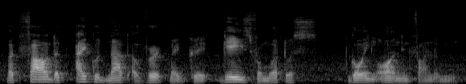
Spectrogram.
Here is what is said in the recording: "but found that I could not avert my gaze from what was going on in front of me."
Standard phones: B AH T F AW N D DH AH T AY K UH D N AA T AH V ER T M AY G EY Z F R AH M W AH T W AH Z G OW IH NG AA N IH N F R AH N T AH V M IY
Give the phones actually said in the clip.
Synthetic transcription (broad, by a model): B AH T F AW N D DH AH T AY K UH D N AA T AH V ER T M AY G EY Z F R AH M W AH T W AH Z G OW IH NG AA N IH N F R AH N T AH V M IY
